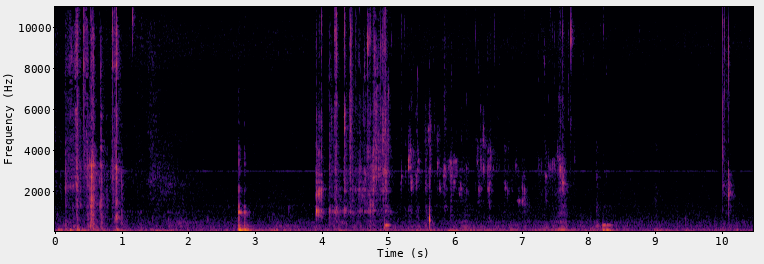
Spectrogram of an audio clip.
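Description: Water poured from a plastic bottle into clear plastic cups, faint, with crackling of the plastic bottle being handled and one sharp knock about three seconds in.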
